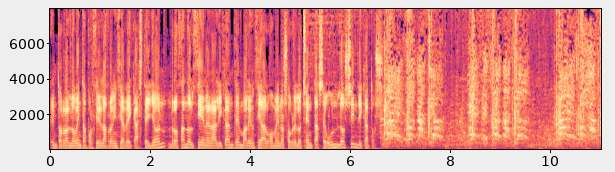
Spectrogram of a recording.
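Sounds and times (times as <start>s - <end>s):
speech: 0.0s - 7.3s
crowd of striking doctors protesting outside the government sub-delegation office in Alicante: 6.6s - 11.0s.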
